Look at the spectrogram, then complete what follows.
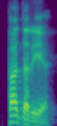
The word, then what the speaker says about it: padaria: Padaria. Padaria, you stress at the end. So all these words, padaria, pasteleria, cafeteria, merceria, livraria, and I could go on and on.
